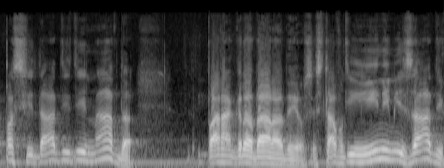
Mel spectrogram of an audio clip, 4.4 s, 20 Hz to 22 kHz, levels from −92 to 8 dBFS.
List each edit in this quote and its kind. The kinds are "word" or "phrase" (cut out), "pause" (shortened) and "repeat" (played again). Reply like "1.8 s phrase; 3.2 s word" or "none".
2.0 s word; 3.5 s word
